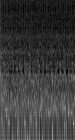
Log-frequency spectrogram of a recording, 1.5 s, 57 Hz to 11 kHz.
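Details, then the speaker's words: 2013 Ford Escape at idle, heard through a screwdriver held on the alternator: a rough, gritty whirring from the alternator bearing, while the idler and water pump run smooth. The alternator is the noisy pulley. "that's it it's my alternator so this is the easiest way to figure out without replacing all the pulley cuz it could get quite expensive"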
